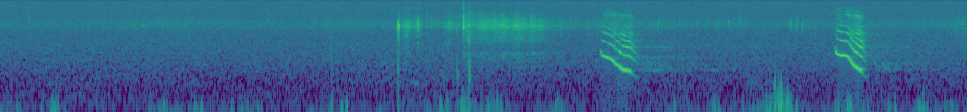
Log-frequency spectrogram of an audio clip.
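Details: A bull elk at night during the peak of the rut, near a mountainside wallow, gives two brief, high whistled bugle notes that slide steeply downward, a few seconds apart.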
